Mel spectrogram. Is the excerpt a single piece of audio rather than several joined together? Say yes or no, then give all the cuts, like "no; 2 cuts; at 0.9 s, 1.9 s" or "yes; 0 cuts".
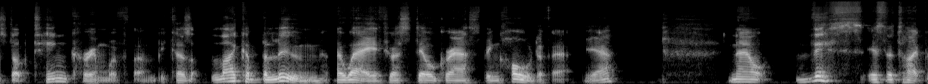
no; 2 cuts; at 3.4 s, 5.7 s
